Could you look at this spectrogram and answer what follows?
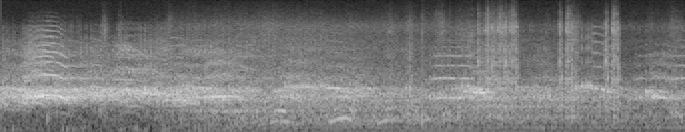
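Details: Flock of Hooded and White-naped Cranes at Arasaki Crane Center, Kyushu, Japan, in snowy surroundings: a steady, crowded chorus of harsh bugling calls, with individual trumpeting notes rising above it and a person speaking in the background.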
